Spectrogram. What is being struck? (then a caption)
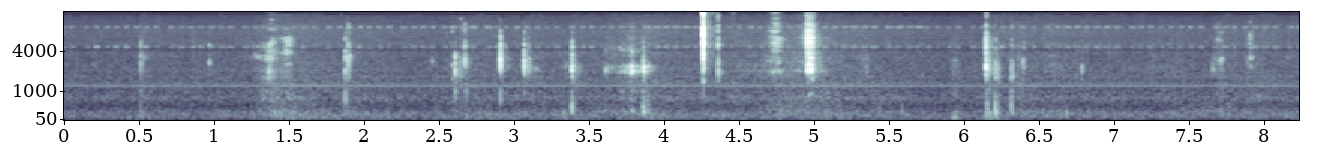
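Plastic CD jewel case. Fingernails tap and scratch along the front cover and edge of a closed, hollow clear plastic CD jewel case. Quiet, bright clicks and short scratchy rasps come at irregular intervals over a faint steady hiss, each dying away almost instantly.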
